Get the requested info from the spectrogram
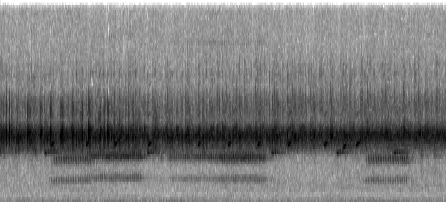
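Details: Night chorus of tree frogs in the backwoods of North Carolina, swamp habitat: a continuous shrill pulsing wall of calls, over which drawn-out buzzy trills of about one to two seconds come and go three times.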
